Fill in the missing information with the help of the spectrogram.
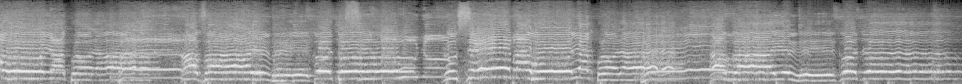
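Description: Loud worship singing: voices chanting a melody in long held phrases, fading out at the end.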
